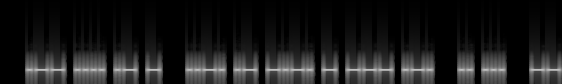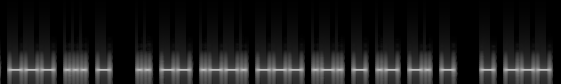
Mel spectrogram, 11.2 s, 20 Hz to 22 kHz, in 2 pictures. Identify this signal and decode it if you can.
Morse code, heard as a keyed tone, about 30 wpm, 700 Hz. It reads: WHAT FACTOR IS MOST IMPORTANT TO
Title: Sentences from Top 1300 Words 30wpm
